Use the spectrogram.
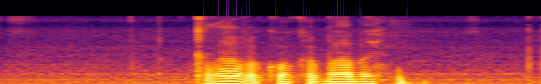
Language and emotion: Russian, neutral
